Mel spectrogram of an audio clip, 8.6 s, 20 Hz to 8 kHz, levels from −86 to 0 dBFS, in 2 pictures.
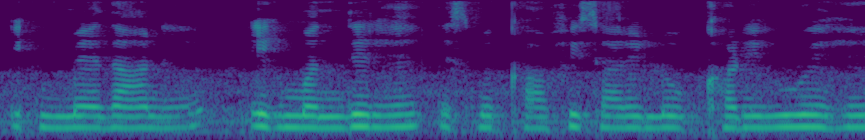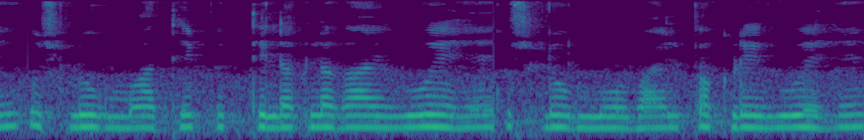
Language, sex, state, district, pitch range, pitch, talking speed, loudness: Hindi, female, Chhattisgarh, Bastar, 205-215 Hz, 210 Hz, 185 wpm, -38 LUFS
